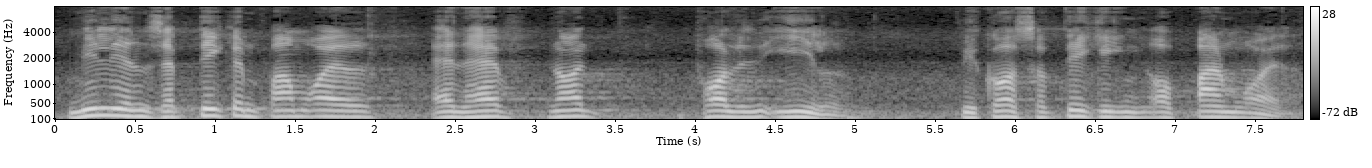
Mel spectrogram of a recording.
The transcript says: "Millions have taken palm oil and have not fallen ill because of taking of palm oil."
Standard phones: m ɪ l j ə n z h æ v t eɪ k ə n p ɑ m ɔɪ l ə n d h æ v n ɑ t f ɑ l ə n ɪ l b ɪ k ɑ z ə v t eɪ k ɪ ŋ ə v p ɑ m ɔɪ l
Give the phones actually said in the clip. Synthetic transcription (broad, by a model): m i l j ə n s h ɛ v t eɪ k ə n p ɑ m ɔɪ l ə n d h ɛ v n ɑ t f ɑ l ə n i l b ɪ k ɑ s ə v t eɪ k ɪ ŋ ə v p ɑ m ɔɪ l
